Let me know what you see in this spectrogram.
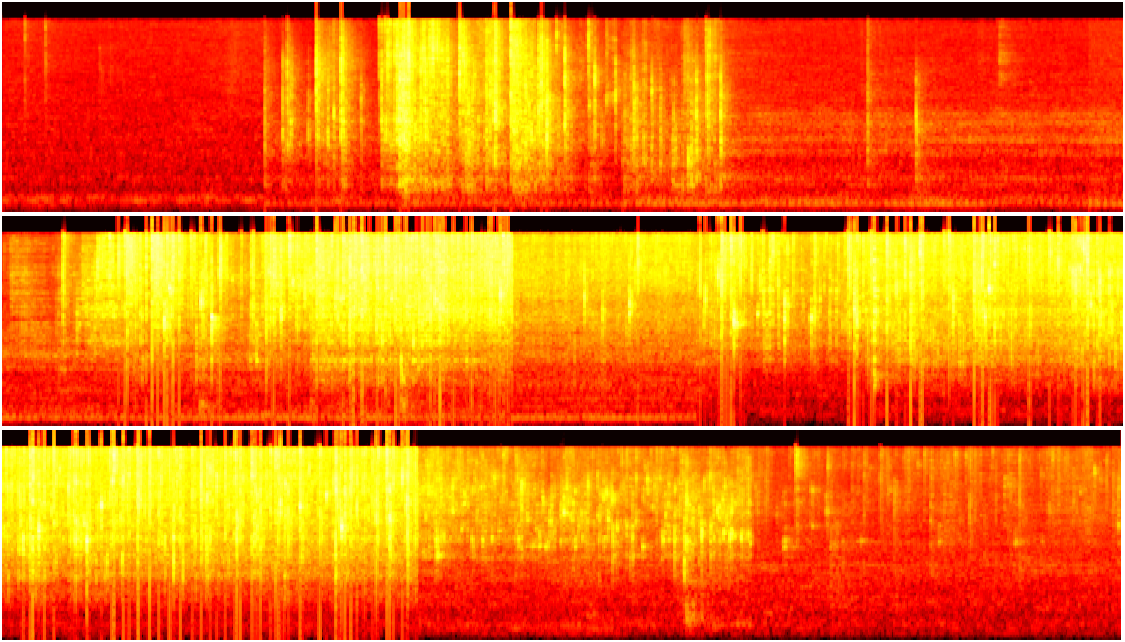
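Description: Battered squid strips frying in shallow oil in a frying pan, sizzling and crackling. A short burst comes about two seconds in, then louder, steady frying from about eight seconds until about twenty.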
